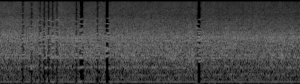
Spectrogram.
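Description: Paleo meatballs frying in a pan over medium-high heat, giving off a steady, close sizzle and hiss with a few faint pops and no talking.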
